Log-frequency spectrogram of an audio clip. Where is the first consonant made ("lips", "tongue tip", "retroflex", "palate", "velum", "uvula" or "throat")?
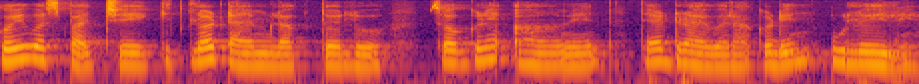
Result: velum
